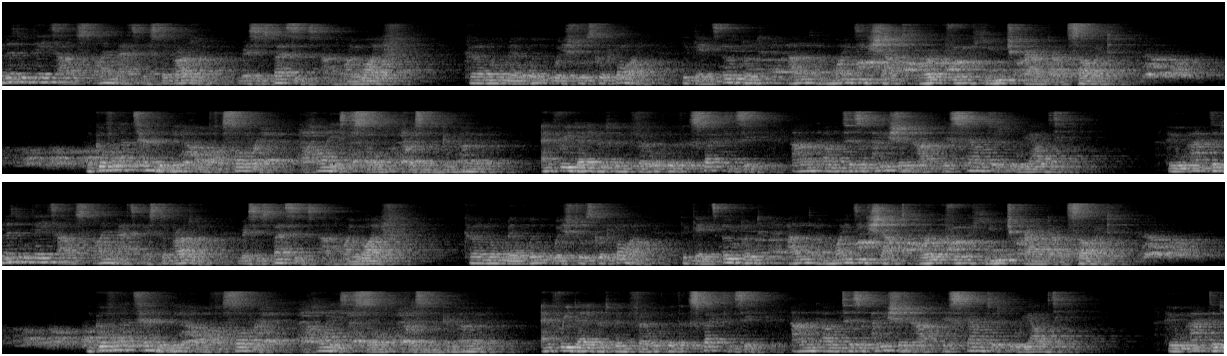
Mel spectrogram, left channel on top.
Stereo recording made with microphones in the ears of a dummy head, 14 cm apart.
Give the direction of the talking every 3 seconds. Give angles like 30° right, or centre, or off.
70° right, 70° right, 50° right, 20° right, 30° left, 10° left, 60° right, 70° right.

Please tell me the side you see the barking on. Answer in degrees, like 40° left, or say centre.
20° right.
